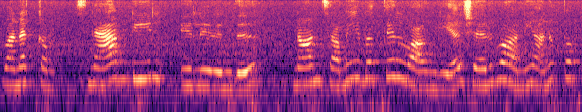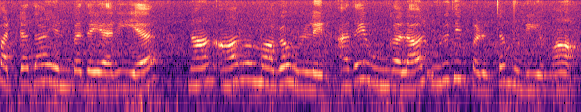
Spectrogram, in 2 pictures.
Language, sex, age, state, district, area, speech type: Tamil, female, 18-30, Tamil Nadu, Chengalpattu, urban, read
